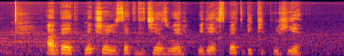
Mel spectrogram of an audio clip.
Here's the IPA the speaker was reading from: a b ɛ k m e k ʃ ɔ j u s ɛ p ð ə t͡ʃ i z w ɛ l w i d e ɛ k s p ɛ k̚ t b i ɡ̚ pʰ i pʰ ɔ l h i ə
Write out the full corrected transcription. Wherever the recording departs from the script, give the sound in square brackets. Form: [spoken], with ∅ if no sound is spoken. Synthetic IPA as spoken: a b ɛ [ɡ] m e k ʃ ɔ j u s ɛ [t] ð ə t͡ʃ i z w ɛ l w i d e ɛ k s p ɛ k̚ t b i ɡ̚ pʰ i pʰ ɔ l h i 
